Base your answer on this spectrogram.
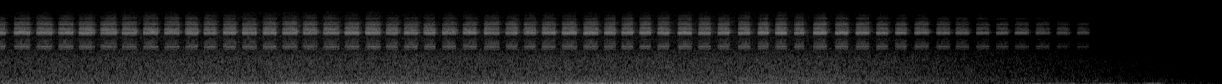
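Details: Chorus of cicadas at Larnaca's municipal park, a loud high rasping buzz throbbing in rapid regular pulses, about 150 per minute, that stops abruptly near the end, leaving faint wind.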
